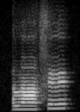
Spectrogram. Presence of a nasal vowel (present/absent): present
